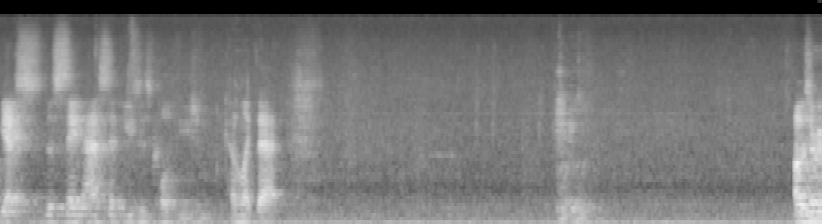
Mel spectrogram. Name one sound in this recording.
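A man lectures through a microphone, speaking in short bursts with pauses.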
